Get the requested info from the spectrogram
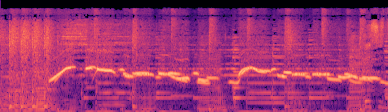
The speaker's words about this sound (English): This is the theme to Penrod Show. The opening theme to Penrod Show. This is the music that you hear when all systems are a go. We're almost to the part of where I start to whistle.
